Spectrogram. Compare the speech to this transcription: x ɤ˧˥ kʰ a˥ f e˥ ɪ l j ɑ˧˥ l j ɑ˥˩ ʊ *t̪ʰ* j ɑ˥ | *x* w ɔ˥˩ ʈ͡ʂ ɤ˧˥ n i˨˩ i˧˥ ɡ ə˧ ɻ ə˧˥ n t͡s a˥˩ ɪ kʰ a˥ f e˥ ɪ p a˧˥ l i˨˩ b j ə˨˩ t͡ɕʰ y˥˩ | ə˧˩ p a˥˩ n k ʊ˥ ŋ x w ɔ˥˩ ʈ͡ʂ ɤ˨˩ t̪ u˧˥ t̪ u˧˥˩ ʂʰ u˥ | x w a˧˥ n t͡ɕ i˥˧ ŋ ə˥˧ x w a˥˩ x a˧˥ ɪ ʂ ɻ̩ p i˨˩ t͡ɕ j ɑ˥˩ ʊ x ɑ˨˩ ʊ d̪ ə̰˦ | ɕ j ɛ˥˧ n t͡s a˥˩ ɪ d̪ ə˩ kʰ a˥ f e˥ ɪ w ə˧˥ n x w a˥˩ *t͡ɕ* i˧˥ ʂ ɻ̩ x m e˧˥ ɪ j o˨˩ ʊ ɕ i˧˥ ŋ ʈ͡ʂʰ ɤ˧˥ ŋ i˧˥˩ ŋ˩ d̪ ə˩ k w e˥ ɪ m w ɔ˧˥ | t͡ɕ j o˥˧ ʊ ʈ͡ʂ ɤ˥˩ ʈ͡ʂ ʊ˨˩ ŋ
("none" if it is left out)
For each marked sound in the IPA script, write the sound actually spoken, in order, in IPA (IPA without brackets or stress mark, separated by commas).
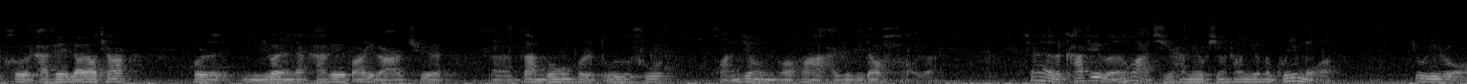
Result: t̪ʰ, x, t͡ɕʰ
